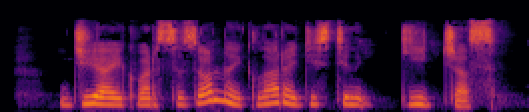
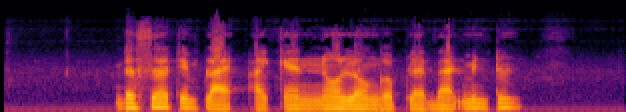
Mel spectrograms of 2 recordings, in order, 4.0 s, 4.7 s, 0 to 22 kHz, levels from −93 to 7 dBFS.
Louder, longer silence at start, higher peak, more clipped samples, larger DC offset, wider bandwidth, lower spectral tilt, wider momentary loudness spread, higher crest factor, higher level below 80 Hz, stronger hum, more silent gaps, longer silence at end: second, -28 LUFS vs -16 LUFS; second, 0.45 s vs 0.85 s; second, -8 dBFS vs 0 dBFS; neither; neither; about the same, 11.5 kHz vs 11 kHz; second, -2 dB/octave vs -7 dB/octave; about the same, 10 LU vs 8 LU; first, 22 dB vs 16 dB; second, -78 dBFS vs -44 dBFS; second, none vs 50 Hz at -35 dBFS; neither; second, 0.25 s vs 0.8 s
